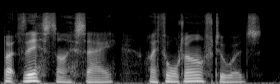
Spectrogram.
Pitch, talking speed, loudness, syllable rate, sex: 120 Hz, 150 wpm, -19 LUFS, 3.9 syllables/s, male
